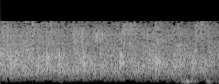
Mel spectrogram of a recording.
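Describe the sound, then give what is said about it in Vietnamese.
An audience applauding in thanks during a church service: a dense, even wash of clapping that holds steady throughout, bright and loud with no voices above it. “Một tràng pháo tay thật lớn để chúng ta tạ ơn Chúa, thưa anh chị em.”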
